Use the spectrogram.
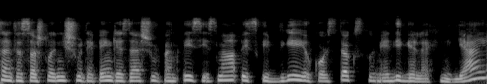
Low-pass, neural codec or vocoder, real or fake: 9.9 kHz; codec, 24 kHz, 0.9 kbps, WavTokenizer, small release; fake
